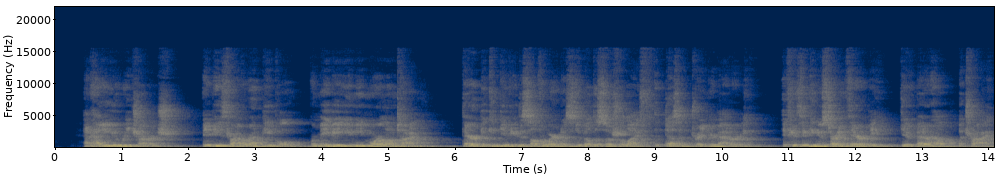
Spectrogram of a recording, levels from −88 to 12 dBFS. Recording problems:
room echo; strong; dies away in 1 s
off-mic speech; far

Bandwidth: 15.5 kHz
